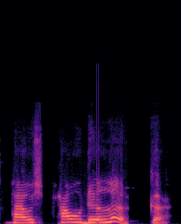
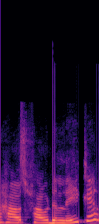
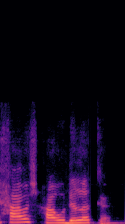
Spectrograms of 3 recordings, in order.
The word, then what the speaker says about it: huishoudelijke: Nah, ini bacanya adalah huishoudelijke. Bukan huishoudelijke, bukan. Tapi huishoudelijke. Gitu.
